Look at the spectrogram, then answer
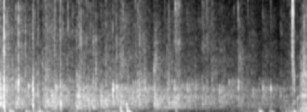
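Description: Congregation at a French-language church service breaking into sustained applause, dense steady clapping throughout with a few louder cheers near the end.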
